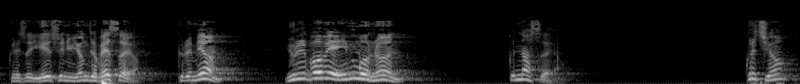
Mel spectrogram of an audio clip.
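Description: A man's voice: high voice, fairly bright tone. A man preaching a sermon as a pastor, explaining by asking the congregation questions and acting out quoted voices.

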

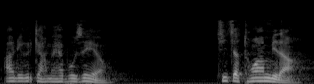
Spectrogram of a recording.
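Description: Lively-voiced male pastor preaching. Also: medium pitch, fairly quick, husky. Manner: animated preaching, acting out inner self-talk. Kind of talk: sermon.

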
